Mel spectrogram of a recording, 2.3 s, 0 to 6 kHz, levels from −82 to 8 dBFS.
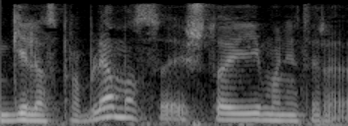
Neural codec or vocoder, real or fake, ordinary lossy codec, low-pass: none; real; MP3, 32 kbps; 5.4 kHz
